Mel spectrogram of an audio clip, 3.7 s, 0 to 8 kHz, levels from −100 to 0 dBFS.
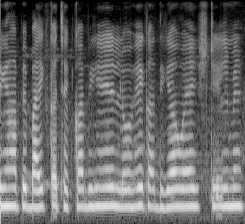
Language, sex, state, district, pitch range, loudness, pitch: Hindi, female, Jharkhand, Palamu, 235-245 Hz, -15 LUFS, 240 Hz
